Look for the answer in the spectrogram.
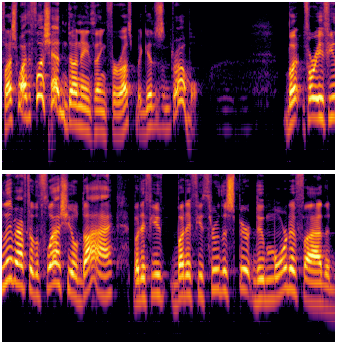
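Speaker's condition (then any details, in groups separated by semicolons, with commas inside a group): No condition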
